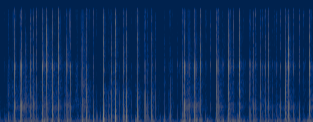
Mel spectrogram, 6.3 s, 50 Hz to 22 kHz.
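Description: Long nails quickly tap and scratch a small, full, sealed steel can of sweet corn with a paper label, held in the hands. About thirty quiet, bright, clicky taps come in a rapid, uneven run, each with a brief tinny ring near 2.4 kHz that dies almost at once. Faint scratchy rustles fill the gaps between them.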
